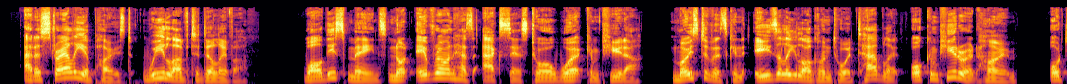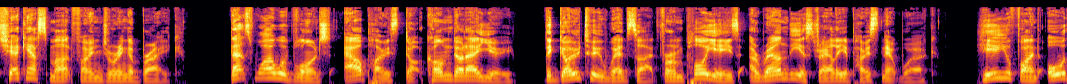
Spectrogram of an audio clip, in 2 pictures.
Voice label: english australian narration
